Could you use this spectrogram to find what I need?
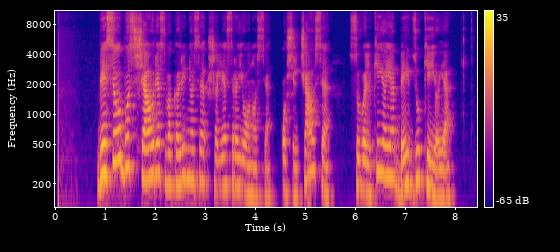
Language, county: Lithuanian, Tauragė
